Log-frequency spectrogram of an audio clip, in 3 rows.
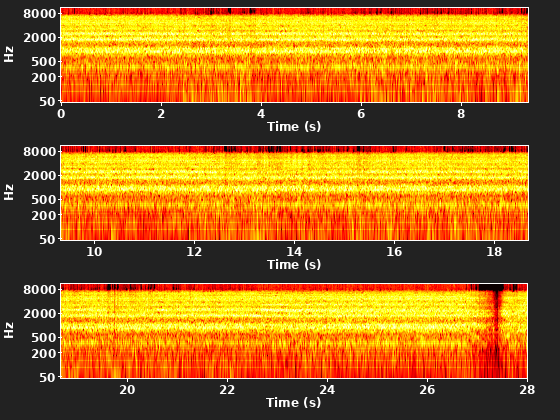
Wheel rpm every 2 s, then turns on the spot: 230, 230, 230, 230, 230, 230, 220, 230, 230, 230, 230, 220, 210, 140.
none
